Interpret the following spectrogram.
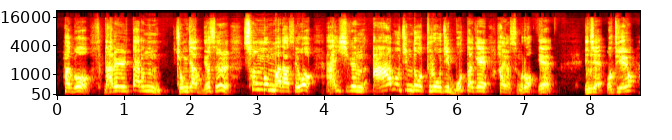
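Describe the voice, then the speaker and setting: A male pastor preaching at a midweek Bible study, his voice set fairly high and swinging widely up and down. He asks questions and answers them himself, and he throws himself into the scolding lines he acts out. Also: fairly bright tone, husky.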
